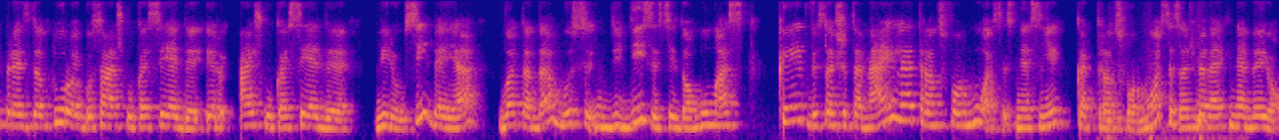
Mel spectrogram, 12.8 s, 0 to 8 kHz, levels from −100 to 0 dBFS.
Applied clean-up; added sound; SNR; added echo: none; Whoosh, swoosh, swish; 8 dB; none.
